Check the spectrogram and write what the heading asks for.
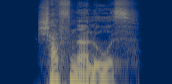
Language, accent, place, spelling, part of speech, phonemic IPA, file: German, Germany, Berlin, schaffnerlos, adjective, /ˈʃafnɐloːs/, De-schaffnerlos.ogg
- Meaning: that operates without a conductor (of a tram, bus etc)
